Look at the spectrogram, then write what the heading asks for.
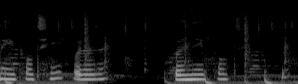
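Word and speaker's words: bon appétit: april tea a lot of french people say bun april tea bun april tea what is it bon appetit bon appetit this is how you pronounce it bun april tea oh never saw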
